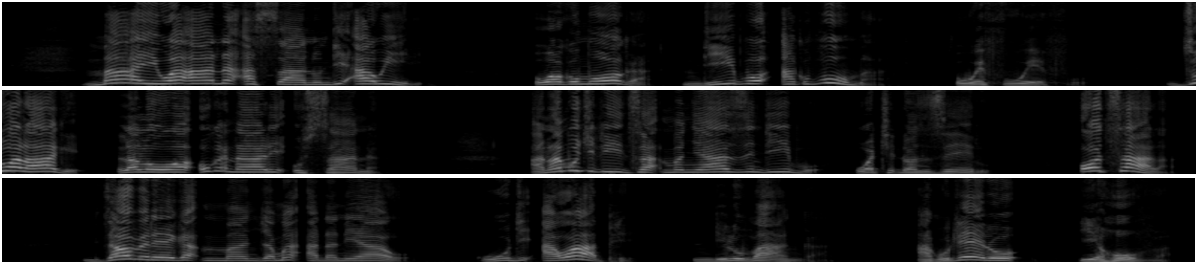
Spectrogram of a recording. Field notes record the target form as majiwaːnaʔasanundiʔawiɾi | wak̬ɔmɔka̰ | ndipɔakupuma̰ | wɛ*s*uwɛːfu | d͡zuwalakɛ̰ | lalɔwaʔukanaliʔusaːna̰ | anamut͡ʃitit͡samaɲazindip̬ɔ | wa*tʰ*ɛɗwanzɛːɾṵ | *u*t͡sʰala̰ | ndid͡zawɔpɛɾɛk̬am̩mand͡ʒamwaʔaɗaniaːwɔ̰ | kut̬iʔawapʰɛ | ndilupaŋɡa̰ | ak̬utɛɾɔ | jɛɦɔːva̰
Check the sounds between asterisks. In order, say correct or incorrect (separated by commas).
incorrect, correct, incorrect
